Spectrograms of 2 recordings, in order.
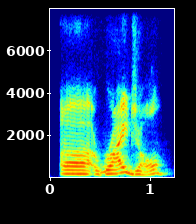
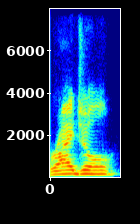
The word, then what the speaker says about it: Rigel: So we have the entire winter hexagon here, and we'll start with Rigel.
